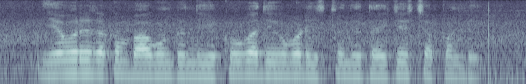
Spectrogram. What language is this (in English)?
Telugu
